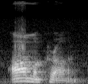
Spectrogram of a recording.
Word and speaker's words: Omicron: which is Omega and Omega always makes that o sound so the way that we're going to pronounce this letter is with a short o sound Omicron and just know that sometimes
